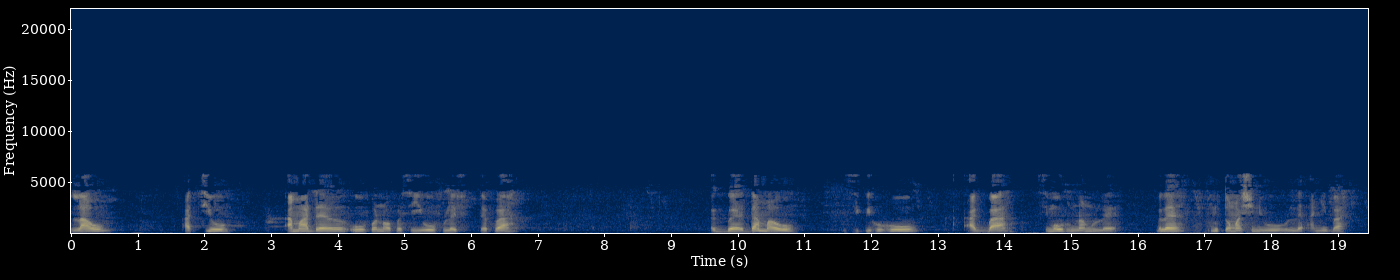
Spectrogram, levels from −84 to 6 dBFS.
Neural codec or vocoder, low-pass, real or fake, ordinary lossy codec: none; 7.2 kHz; real; MP3, 24 kbps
